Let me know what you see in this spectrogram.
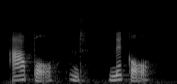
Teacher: But in the words apple and nickel, the voiceless stop comes after a stressed syllable and before an unstressed syllable, so it doesn't get aspirated.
